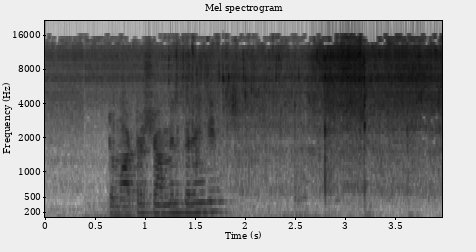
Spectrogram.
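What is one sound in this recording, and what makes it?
Chopped tomatoes tumble into a sizzling pan.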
